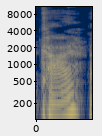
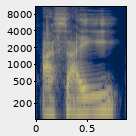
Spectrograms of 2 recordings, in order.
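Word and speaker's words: açaí: I know it's a berry, but I was corrected multiple times at work by hipsters that I worked with, insisting that it is pronounced acai. – Acai. – And I was like, I'm not saying that. That sounds silly to me. And they're like, well, that's dumb. That's how it's said.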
